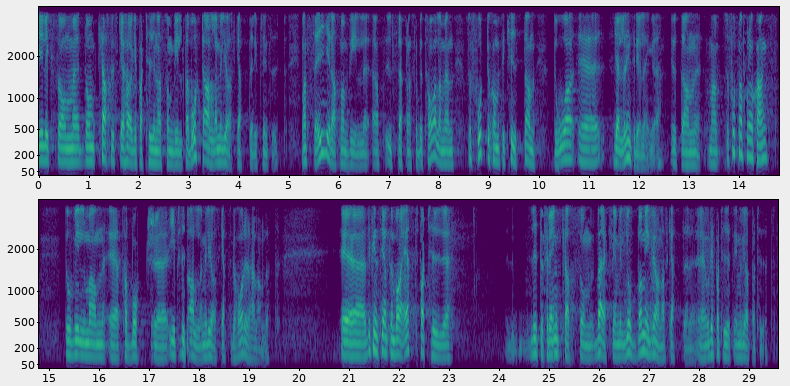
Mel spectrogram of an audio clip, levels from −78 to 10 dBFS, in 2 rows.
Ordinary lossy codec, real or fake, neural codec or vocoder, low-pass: AAC, 24 kbps; fake; vocoder, 44.1 kHz, 128 mel bands every 512 samples, BigVGAN v2; 3.6 kHz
